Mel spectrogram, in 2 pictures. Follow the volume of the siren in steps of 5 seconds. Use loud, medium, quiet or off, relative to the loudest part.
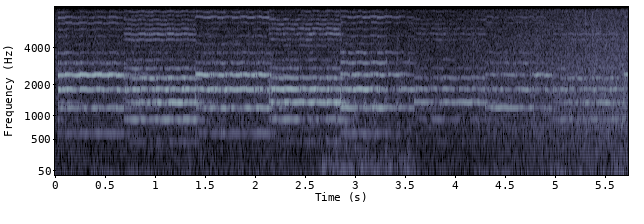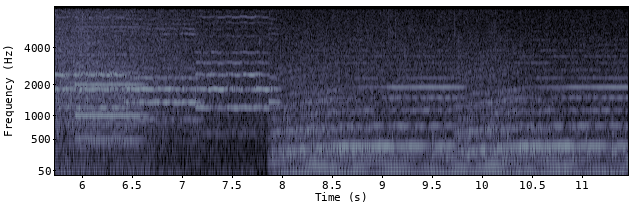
loud, medium, medium.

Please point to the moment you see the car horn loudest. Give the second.
6 s.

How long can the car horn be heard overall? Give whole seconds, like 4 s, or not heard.
2 s.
